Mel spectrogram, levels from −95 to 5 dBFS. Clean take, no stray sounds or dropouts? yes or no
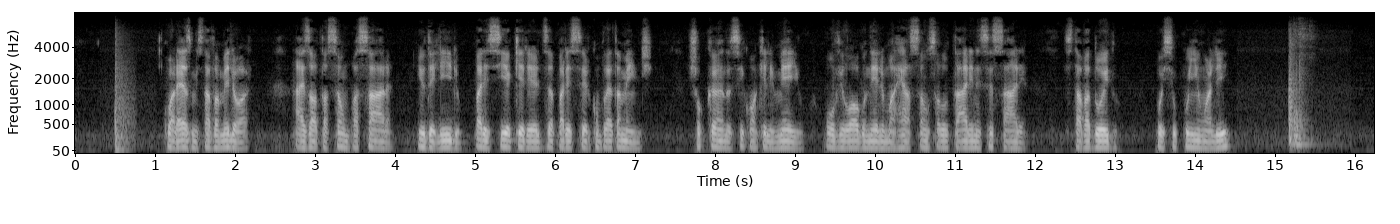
no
